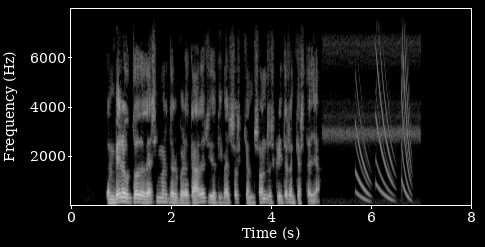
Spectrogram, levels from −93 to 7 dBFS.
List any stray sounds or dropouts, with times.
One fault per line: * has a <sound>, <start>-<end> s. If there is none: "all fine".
* has a chirp, 5.7-6.8 s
